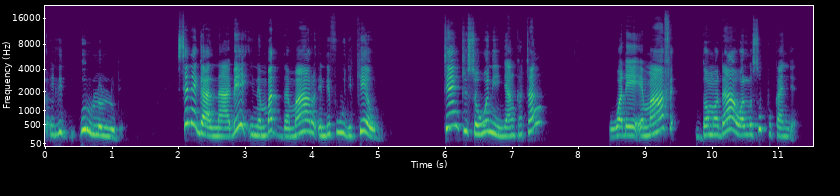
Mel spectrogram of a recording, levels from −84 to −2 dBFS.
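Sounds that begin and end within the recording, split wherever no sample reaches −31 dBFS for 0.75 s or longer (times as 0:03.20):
0:02.00–0:04.97
0:05.99–0:07.43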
